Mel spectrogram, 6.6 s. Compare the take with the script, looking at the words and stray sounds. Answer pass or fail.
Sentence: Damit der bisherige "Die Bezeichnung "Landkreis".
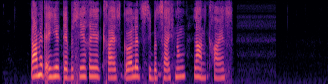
fail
